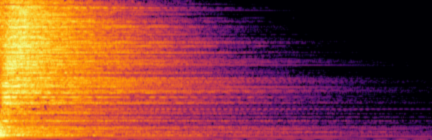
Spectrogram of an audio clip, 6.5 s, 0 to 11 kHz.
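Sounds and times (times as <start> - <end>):
power crash cymbal struck on the edge: 0.0 - 4.0.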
